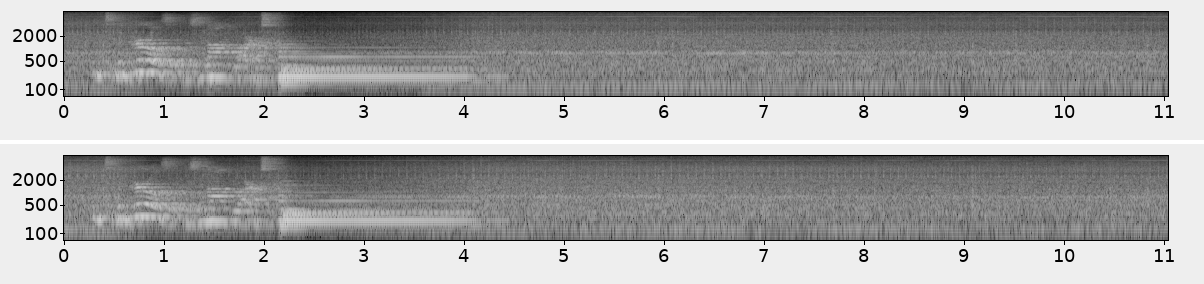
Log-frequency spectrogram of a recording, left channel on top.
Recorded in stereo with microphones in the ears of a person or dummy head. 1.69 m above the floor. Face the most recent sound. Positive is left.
turn(degrees=65)  # may be behind; listen again after turning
